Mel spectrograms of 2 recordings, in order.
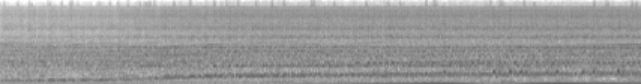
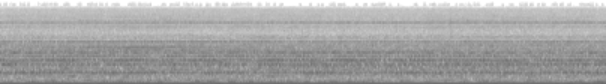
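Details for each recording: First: Old Finch hard drive for a Centurion minicomputer, reassembled after spindle turned freely by hand, spun up again: harsh gravelly grinding rising in pitch, even worse in person; owner suspects the motor or possibly a head crash, unconfirmed. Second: Old Finch hard drive for a Centurion minicomputer, heads unlocked and spun up while owner fears a head crash: steady even whir with low hum, no scraping, screeching or ticking; heads flew, drive sounds normal.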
